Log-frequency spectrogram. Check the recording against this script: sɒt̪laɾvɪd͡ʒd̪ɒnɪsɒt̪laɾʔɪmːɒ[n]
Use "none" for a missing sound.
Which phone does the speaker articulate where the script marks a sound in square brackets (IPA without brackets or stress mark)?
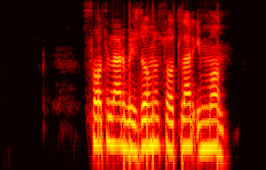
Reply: n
